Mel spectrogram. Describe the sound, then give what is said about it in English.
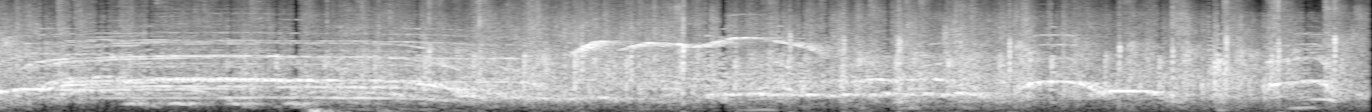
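A live audience applauds and cheers a guest, with loud, sustained clapping mixed with whoops and shouted calls at a full, even level. “So let's, Patriots, let's give it up for Kari Lake.”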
